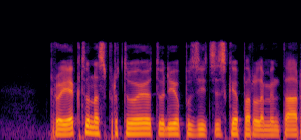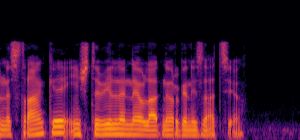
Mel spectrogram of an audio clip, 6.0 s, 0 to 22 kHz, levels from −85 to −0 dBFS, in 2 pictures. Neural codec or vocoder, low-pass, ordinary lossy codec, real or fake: codec, 16 kHz, 4 kbps, X-Codec, WavLM features, trained on Multilingual LibriSpeech; 7.2 kHz; Opus, 64 kbps; fake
